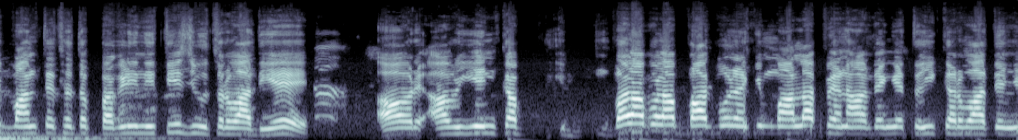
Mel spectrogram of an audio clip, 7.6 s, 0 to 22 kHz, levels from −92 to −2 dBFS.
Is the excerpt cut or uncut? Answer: uncut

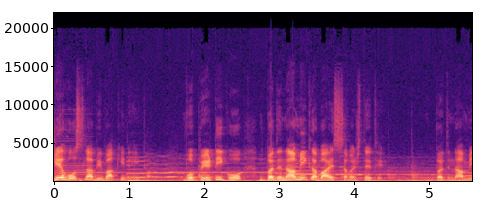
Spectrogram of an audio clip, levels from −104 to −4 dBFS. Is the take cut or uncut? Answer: uncut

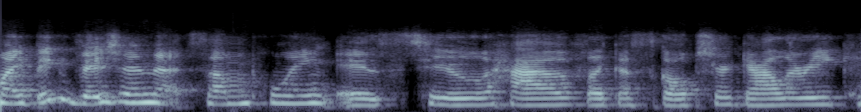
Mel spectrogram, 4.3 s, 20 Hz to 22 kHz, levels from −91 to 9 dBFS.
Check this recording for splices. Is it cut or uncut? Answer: uncut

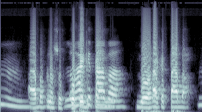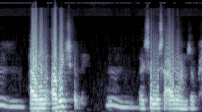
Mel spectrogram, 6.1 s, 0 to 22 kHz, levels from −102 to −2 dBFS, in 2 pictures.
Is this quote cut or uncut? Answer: uncut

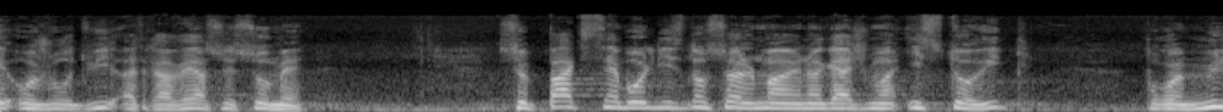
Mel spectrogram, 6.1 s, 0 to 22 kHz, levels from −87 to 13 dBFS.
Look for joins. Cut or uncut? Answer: uncut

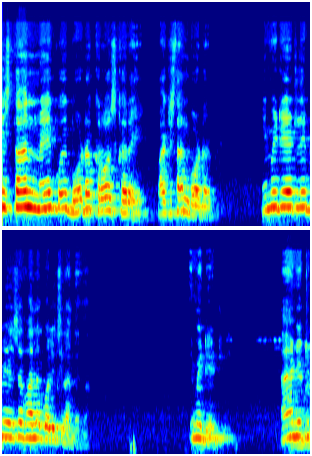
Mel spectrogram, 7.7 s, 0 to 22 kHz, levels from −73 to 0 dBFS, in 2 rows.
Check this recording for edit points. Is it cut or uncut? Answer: uncut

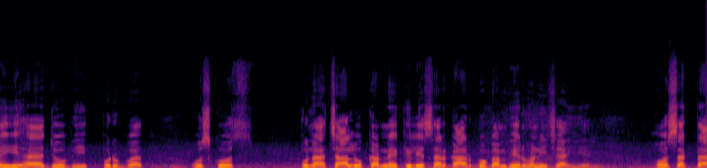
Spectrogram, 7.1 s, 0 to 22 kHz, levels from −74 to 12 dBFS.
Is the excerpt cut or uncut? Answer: uncut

